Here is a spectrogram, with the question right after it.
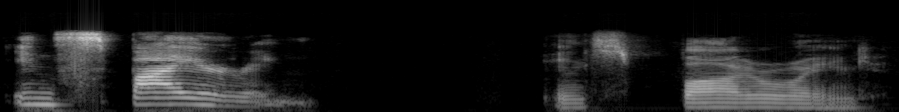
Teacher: word the stress is in the middle inspiring inspiring yes inspiring so the stress is on the middle syllable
